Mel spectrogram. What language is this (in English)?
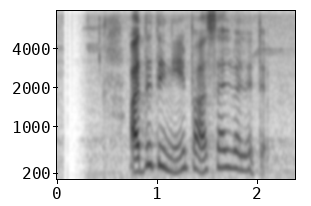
Sinhala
